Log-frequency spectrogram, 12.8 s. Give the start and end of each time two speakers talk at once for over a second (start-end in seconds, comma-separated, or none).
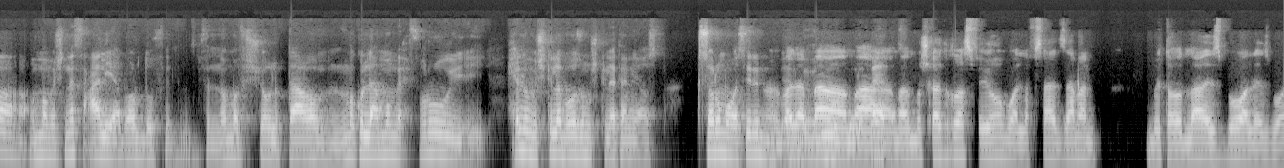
7.6-9.2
